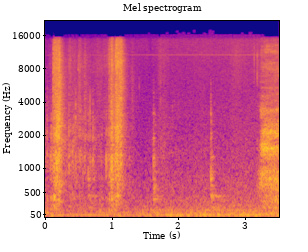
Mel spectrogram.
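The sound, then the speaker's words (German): Paper, a written death sentence, being torn up: two short, crisp rips followed by a longer tearing rustle at the end. Faint, with quiet noise in between. “Ich darf es also zerreißen. Ja. Ich bitte Sie darum.”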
